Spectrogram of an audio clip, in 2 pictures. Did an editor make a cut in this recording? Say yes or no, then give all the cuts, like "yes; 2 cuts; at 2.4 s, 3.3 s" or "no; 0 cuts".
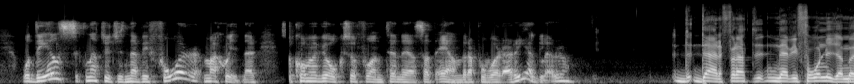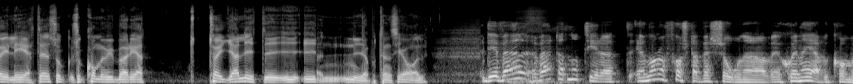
yes; 2 cuts; at 11.7 s, 13.3 s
